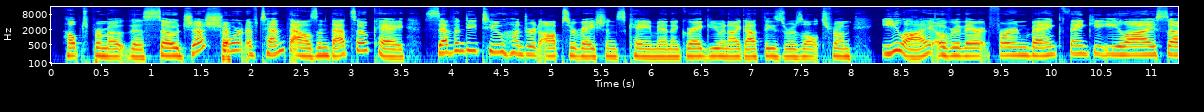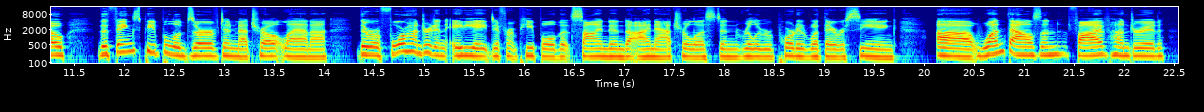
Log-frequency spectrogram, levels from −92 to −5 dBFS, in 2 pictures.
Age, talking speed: 40-59, 150 wpm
